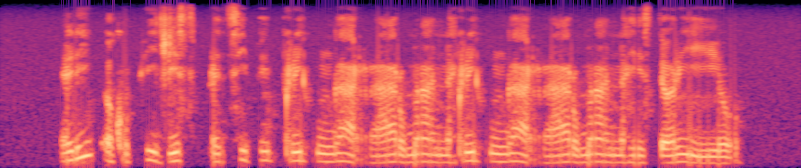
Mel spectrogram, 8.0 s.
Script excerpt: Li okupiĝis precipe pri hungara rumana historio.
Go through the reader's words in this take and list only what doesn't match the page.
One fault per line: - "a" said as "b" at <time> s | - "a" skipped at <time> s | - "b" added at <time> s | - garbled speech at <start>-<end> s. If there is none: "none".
- "pri hungara rumana" added at 4.6 s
